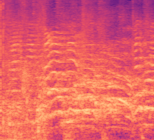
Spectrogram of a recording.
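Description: Several voices shouting at once, excited and high-pitched: spectators yelling during a fight.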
